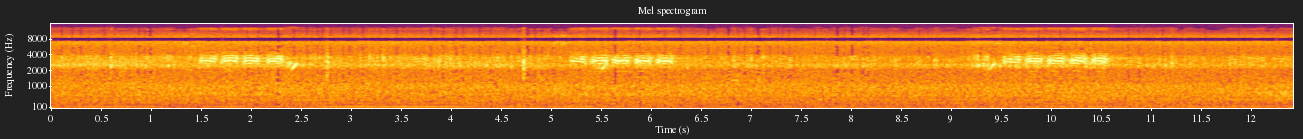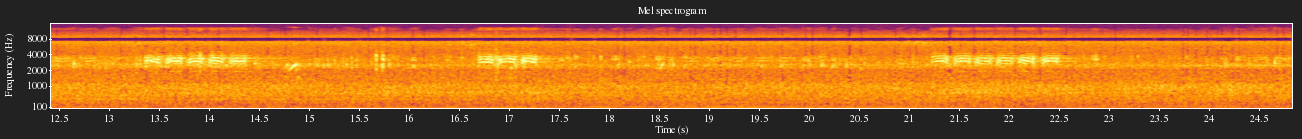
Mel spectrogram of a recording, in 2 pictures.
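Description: A bird calling in six short bouts of rapid, high chittering notes, a few seconds apart, over the steady rush of river water.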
